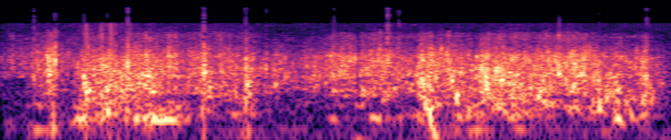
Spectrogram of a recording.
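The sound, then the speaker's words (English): Steady, churning splashes of water fill the whole moment, a busy wash of sloshing and slapping as two men flounder in the sea, with no one speaking. “floundered in the cruel sea.”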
